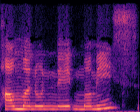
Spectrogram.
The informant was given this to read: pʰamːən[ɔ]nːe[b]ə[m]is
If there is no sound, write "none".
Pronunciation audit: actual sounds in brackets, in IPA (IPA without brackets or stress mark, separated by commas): u, m, m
